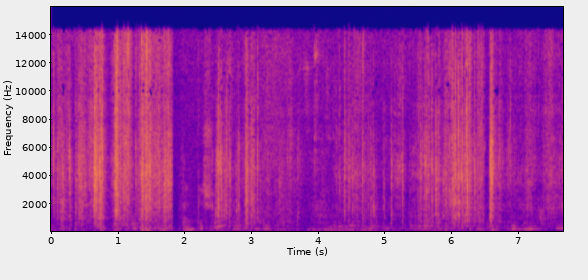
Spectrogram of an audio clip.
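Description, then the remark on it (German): Busy crinkling and rustling of paper as a pawnshop employee searches through paper bags for the one holding a pawned item, in irregular bursts with a brief pause, while voices murmur faintly underneath. “Innerhalb von wenigen Sekunden hat sie die richtige Papiertüte gefunden und bringt das Pfand zu ihrer Kollegin.”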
